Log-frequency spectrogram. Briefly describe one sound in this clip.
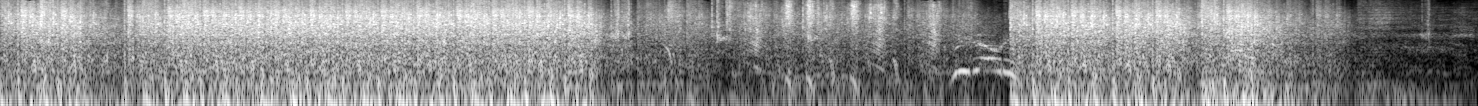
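Guns fire in rapid bursts, loud and close.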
